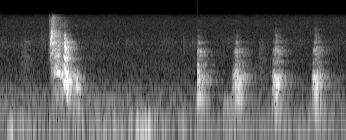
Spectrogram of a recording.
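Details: Booted Bantam hen sneezing after cold weather, with slow- and fast-motion replays: one sharp sneeze, then four smaller sneezes, a respiratory sign in poultry; she later recovered; sneezing.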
